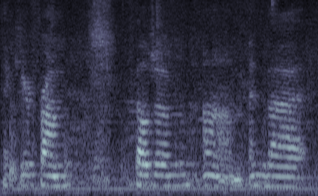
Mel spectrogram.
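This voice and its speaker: An upbeat woman with a lowish voice guides an interview, encouraging and full of fillers. She is picked up from across an echoey room, with clear noise underneath. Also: monotone, takes it slowly. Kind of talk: casual interview prep. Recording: roomy, distant mic, noticeable noise.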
